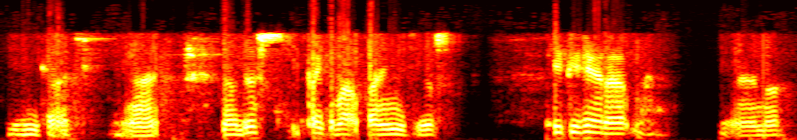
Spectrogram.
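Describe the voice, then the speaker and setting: A man talking over a jail payphone call line, halting and reassuring as he speaks with a jailed relative. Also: on the low side, gravelly. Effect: heard over a jail payphone call line. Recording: tinny phone line with faint hiss.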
